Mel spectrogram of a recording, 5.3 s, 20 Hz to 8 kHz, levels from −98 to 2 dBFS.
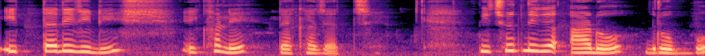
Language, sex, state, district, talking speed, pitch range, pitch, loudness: Bengali, female, Jharkhand, Sahebganj, 115 wpm, 220-300 Hz, 270 Hz, -15 LUFS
